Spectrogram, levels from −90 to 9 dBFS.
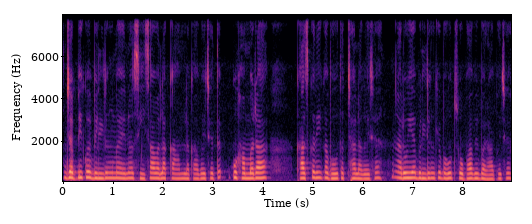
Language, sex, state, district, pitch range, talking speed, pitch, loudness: Angika, female, Bihar, Bhagalpur, 230-250 Hz, 195 wpm, 240 Hz, -20 LUFS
